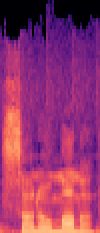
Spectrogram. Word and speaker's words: Sonomama: Here is Sonorama. No, Sonormama? How is that pronounced? Sonomama. There's no R.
